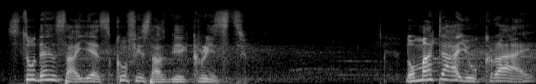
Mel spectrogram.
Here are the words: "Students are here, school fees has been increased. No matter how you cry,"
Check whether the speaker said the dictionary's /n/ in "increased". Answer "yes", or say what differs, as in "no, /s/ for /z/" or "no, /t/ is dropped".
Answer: no, /n/ is dropped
